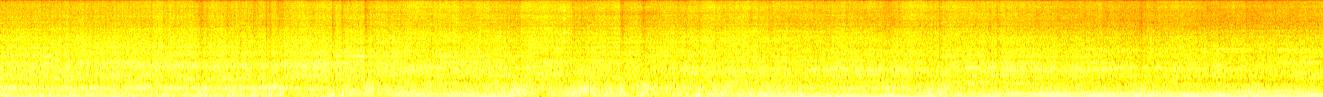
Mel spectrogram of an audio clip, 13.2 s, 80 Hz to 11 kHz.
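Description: Kubota DC-70 rice combine harvester running steadily in the field: a steady low engine hum under the noise of its working machinery.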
